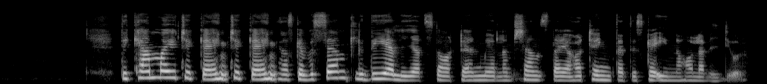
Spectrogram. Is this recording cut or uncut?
cut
